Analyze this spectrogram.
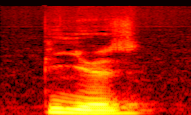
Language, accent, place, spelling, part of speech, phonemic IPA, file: French, France, Lyon, pilleuse, adjective, /pi.jøz/, LL-Q150 (fra)-pilleuse.wav
- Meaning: feminine singular of pilleur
